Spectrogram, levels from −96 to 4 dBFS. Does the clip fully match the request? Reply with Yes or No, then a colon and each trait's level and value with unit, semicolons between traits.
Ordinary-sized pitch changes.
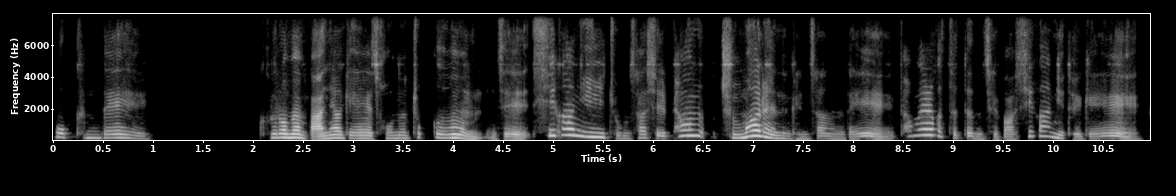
No: wide, 7.3 semitones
